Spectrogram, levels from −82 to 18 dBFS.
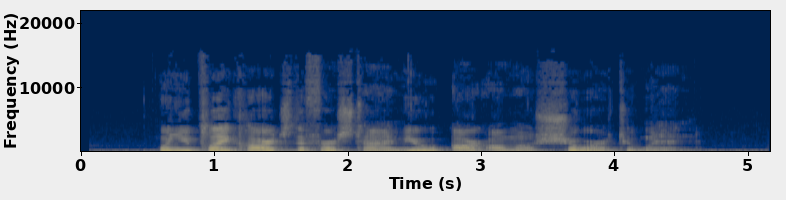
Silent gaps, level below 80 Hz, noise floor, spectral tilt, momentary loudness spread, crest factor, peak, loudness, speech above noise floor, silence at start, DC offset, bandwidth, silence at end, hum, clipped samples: none; -40 dBFS; -44 dBFS; -5.5 dB/octave; 10 LU; 20 dB; -6 dBFS; -24 LUFS; 20 dB; 0.1 s; under 0.1%; 15.5 kHz; 0 s; none; under 0.1%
